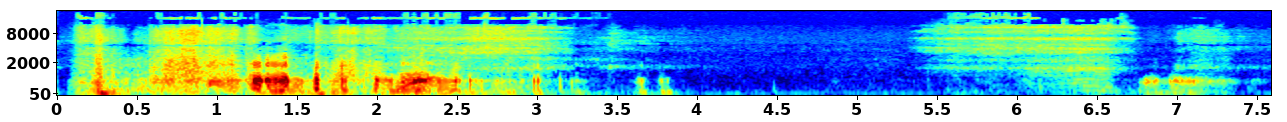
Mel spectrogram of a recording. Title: #snoring #husbandwife #everynight 😂😂😂😂😂anyone else can relate this?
